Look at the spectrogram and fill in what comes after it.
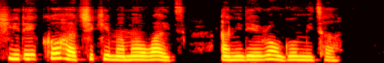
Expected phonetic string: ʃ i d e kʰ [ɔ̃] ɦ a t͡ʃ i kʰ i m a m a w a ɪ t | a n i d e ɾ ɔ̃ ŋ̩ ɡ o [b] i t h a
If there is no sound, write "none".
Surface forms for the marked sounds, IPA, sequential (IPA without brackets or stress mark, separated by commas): ɔ, m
